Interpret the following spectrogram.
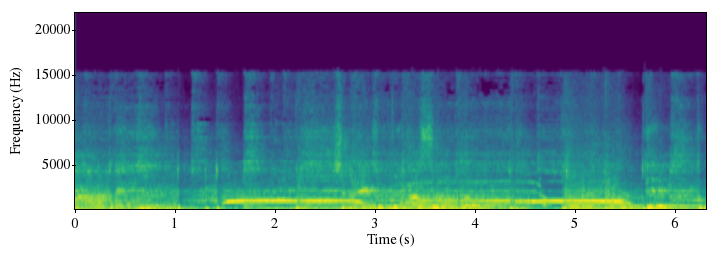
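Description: Live R&B vocal group and band performing in a concert hall, heard from the audience, with three long high held notes that slide up into each note and down out of it over the music.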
